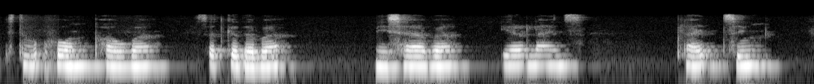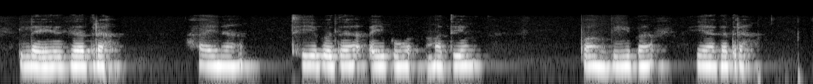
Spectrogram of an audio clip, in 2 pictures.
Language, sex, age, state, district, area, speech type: Manipuri, female, 45-60, Manipur, Churachandpur, urban, read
